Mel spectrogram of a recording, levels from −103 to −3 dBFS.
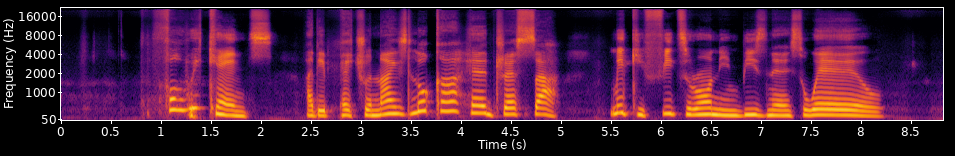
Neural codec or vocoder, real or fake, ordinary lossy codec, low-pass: autoencoder, 48 kHz, 32 numbers a frame, DAC-VAE, trained on Japanese speech; fake; none; none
